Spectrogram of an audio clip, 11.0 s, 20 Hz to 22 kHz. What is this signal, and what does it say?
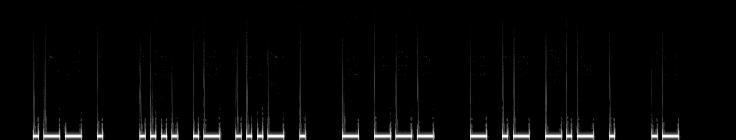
Morse code, heard as a keyed tone, about 15 wpm, 700 Hz. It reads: WE HAVE TO TAKE A
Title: Sets of 5 Words Encore 15wpm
